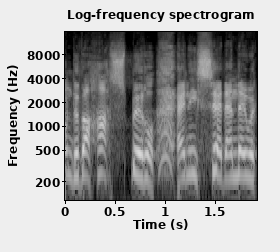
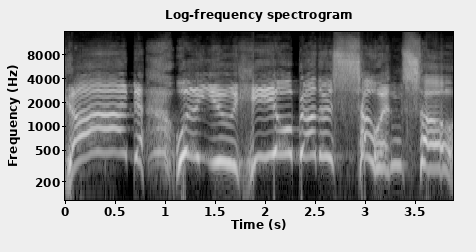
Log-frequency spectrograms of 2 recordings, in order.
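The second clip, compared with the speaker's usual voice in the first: mock sobbing, weeping, pleading tone, much higher pitch; 10 semitones higher than usual. Retelling how a frail man wept and prayed over him: retelling a sobbing plea. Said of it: "And in between the sobs".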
